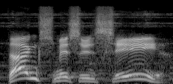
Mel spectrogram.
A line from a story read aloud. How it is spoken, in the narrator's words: Dasher called out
